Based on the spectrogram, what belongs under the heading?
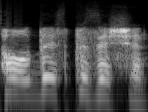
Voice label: request hold, jungle fem; player vo jungle fem; Counter Strike Model Pack; CS:GO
